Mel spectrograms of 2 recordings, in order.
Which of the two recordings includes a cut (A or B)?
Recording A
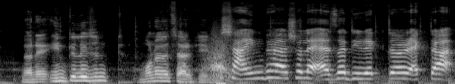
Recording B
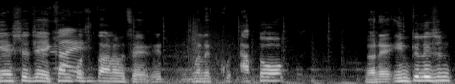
A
